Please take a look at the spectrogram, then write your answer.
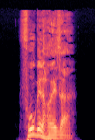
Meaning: nominative/accusative/genitive plural of Vogelhaus
- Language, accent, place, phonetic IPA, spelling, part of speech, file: German, Germany, Berlin, [ˈfoːɡl̩ˌhɔɪ̯zɐ], Vogelhäuser, noun, De-Vogelhäuser.ogg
